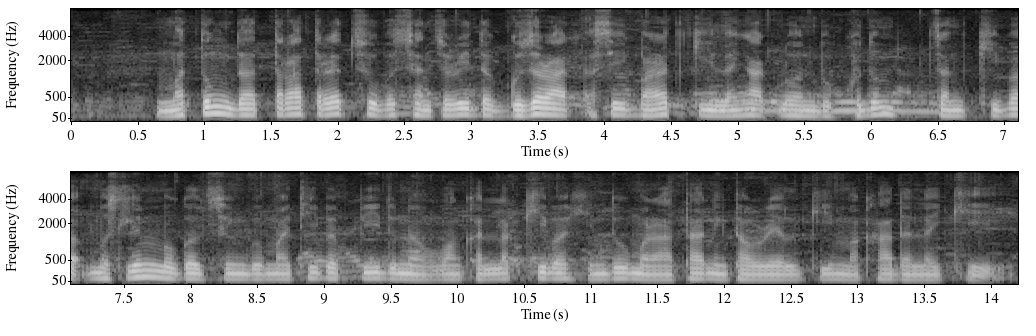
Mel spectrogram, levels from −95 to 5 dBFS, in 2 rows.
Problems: background conversations at intervals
